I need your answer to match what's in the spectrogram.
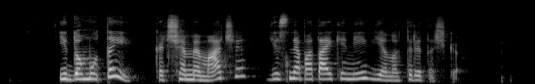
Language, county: Lithuanian, Vilnius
